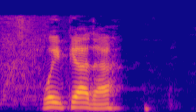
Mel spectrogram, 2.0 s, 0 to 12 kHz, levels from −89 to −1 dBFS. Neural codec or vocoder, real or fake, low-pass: codec, 16 kHz, 8 kbps, FreqCodec, larger model; fake; 7.2 kHz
